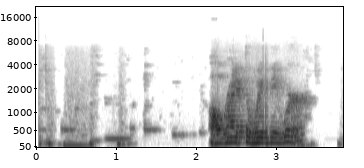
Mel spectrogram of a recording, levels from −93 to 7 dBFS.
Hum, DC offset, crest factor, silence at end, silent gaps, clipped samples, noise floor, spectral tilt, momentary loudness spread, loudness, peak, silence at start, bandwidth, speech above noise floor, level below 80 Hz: none; under 0.1%; 16 dB; 0.05 s; none; under 0.1%; -44 dBFS; -10 dB/octave; 19 LU; -14 LUFS; -2 dBFS; 0.05 s; 5.4 kHz; 32 dB; -44 dBFS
